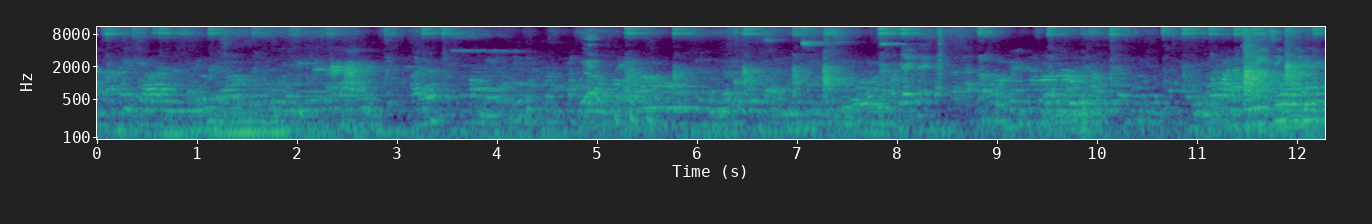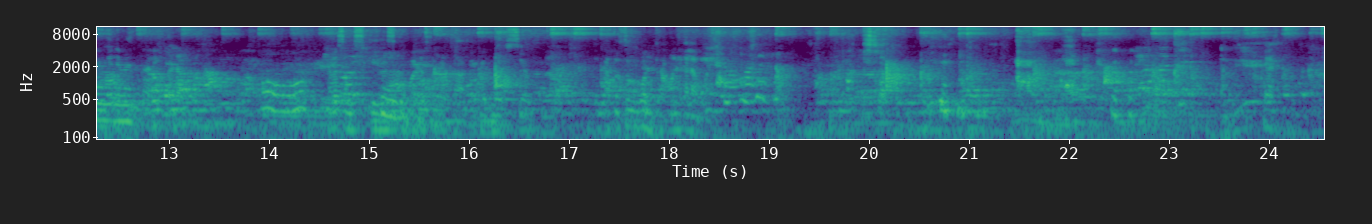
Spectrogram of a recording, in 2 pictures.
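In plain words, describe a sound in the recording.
A table tennis ball clicks back and forth on paddles and the table.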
